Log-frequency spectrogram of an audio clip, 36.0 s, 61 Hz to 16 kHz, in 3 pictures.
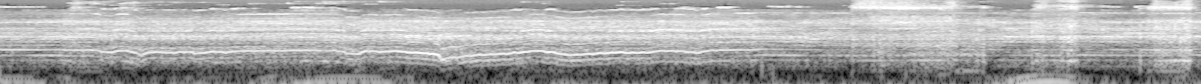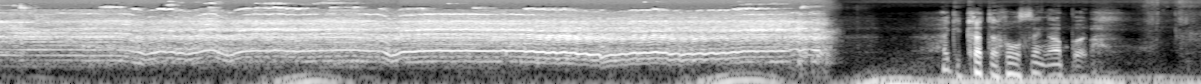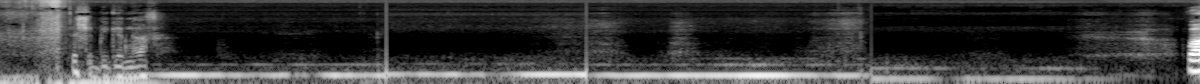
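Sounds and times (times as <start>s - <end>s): electric saw cutting log: 0.0s - 20.4s.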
